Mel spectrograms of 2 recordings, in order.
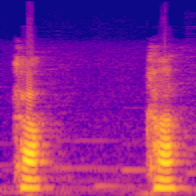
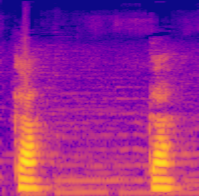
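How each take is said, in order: First: The k is released with a strong puff of air. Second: The k is released with little or no air. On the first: "这时候能感觉到气流，那么这个咔就是送气音" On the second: "这个时候感觉不到气流，那么这个咔就是不送气音"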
